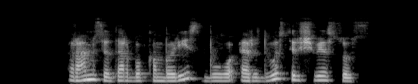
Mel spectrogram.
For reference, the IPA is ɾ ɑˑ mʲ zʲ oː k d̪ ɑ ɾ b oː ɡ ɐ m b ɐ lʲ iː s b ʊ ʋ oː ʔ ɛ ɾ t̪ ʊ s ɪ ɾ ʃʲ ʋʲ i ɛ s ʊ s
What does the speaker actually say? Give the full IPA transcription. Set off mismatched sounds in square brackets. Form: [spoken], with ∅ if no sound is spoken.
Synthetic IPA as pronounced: ɾ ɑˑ mʲ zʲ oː [∅] d̪ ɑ ɾ b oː [k] ɐ m b ɐ [ɾʲ] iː s b ʊ ʋ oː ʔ ɛ ɾ [d̪] ʊ s ɪ ɾ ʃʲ ʋʲ i ɛ s ʊ s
